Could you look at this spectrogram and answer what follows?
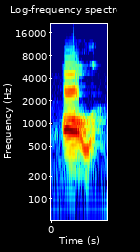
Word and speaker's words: hour: देखो भैया आवर, अब अभी एक प्रश्न करवाया था, वहां पर था आवर्स, यहां पर है आवर। ये सिंगुलर एक आर की बात कर रहा है, इसका उच्चारण होता है आ, क्या लगेगा?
